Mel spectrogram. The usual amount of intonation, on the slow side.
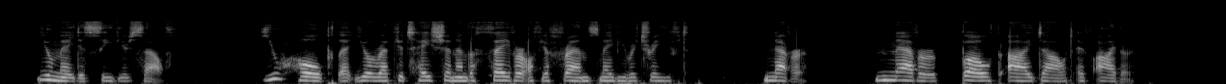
No: narrow, 2.1 semitones; slow, 120 wpm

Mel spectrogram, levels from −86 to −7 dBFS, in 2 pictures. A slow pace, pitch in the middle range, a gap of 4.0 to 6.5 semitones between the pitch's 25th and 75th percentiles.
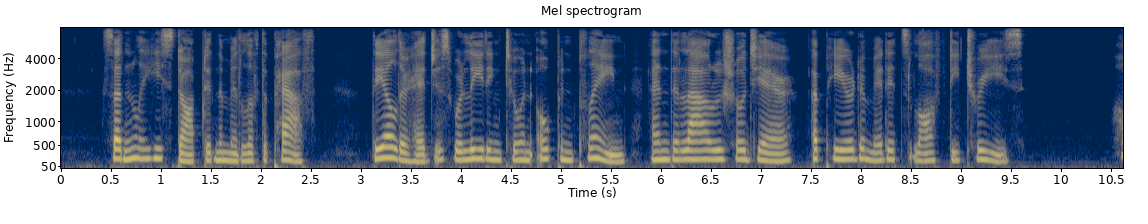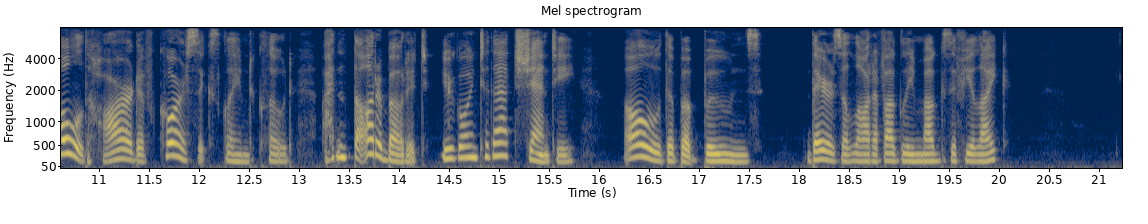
No: average, 155 wpm; medium, 180 Hz; average, 4.4 semitones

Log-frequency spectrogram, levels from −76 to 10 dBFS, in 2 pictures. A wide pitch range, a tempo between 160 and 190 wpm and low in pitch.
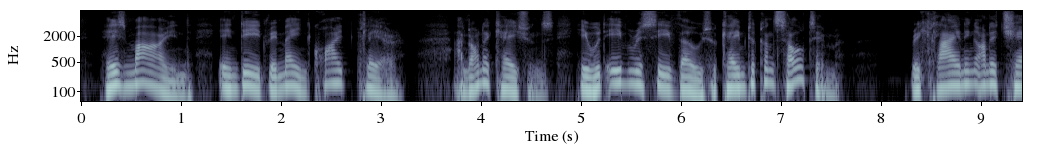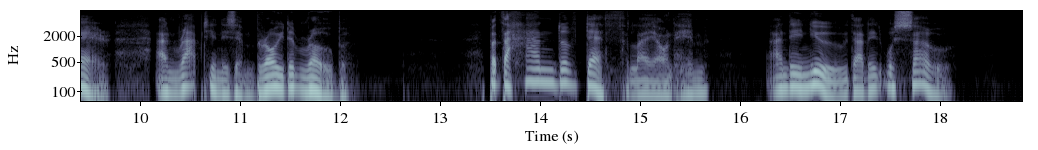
No: wide, 6.4 semitones; average, 140 wpm; low, 120 Hz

